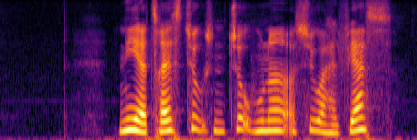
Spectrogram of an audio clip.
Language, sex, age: Danish, female, 23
